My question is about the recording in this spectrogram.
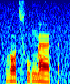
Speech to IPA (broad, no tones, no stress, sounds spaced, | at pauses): ð ɔ t͡sʰ u ŋ͡m æ θ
